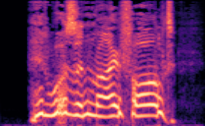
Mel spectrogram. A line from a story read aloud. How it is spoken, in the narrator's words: Templeton screamed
